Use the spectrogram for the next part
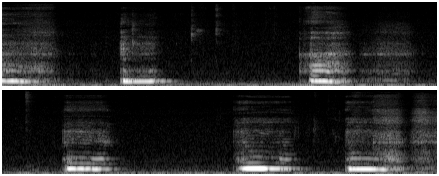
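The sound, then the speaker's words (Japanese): Six short, strained vocal grunts of someone pushing to defecate on an office toilet during a lunch break, coming at a steady pace, each a brief voiced push of effort with quiet pauses between, fairly loud with no talking. “こんな声絶対会社の人に聞かれたら、なんか心配されそう。生まれそうみたいな。”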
